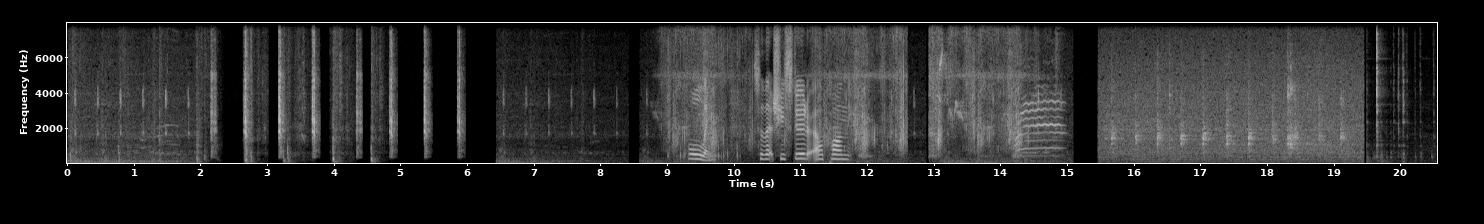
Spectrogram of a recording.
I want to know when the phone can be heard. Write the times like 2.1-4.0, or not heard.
not heard.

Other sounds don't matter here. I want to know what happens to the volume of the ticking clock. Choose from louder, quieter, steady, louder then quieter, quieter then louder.
quieter then louder.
